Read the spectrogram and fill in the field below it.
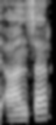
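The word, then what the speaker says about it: answer: एस के बाद कोई भी मीनिंग हो अगर डब्ल्यू लगा है जैसे आंसर एस के बाद डब्लू है डब्ल्यू का प्रोनाउंस नहीं होगा।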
